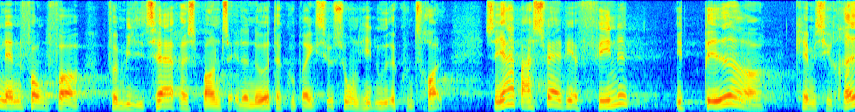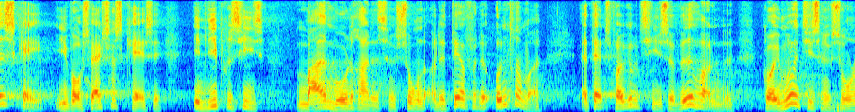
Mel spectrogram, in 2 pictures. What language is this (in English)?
Danish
